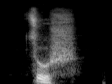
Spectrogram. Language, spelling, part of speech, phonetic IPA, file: Polish, cóż, pronoun / particle / interjection, [t͡suʃ], Pl-cóż.ogg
